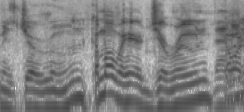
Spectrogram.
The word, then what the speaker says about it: Jeroen: Jeroen. I think they pronounce it over here like Jerome, something like Jerome?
